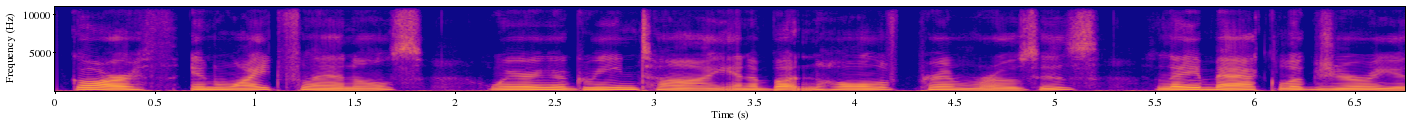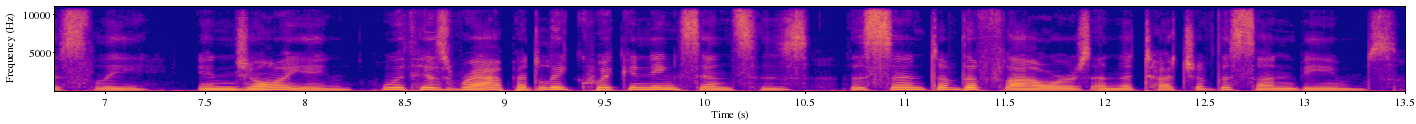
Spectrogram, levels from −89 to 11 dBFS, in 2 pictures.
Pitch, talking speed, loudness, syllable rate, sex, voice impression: 205 Hz, 155 wpm, -17 LUFS, 4.2 syllables/s, female, feminine, adult-like, slightly powerful, clear, fluent, intellectual, calm, elegant, slightly kind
